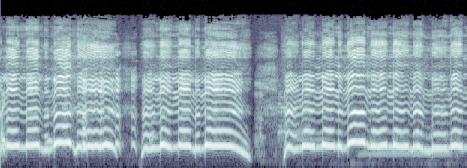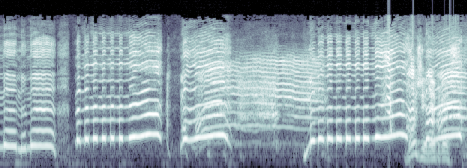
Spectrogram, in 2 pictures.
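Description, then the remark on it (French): A voice hums a song as long, drawn-out cow moos, loud, the mooing notes sliding up and down with short pauses and a few choppy, stuttering bursts near the end. “Tu vas devoir fredonner ta chanson en vache.”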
